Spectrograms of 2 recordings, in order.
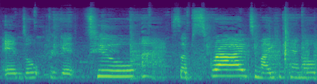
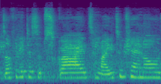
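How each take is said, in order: First: It is said slowly. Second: It is said fast.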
